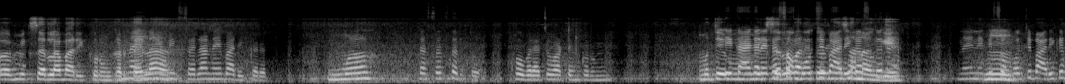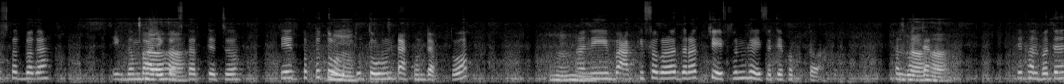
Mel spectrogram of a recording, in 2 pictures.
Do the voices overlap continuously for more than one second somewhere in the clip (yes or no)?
yes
